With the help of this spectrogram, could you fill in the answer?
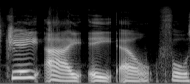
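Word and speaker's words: Gaelforce: not spelled English right it's not guile as in the wind it's gal4 stunts and it's on Wednesday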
